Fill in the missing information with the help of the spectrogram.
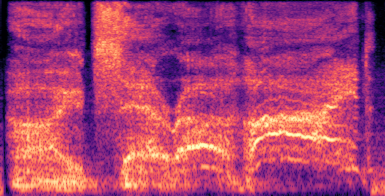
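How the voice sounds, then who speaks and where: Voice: extremely high pitch, sing-song, raised voice, over loud music, exaggerated voice. An actor in a video game voicing an uncanny scarecrow demon that mimics the cries of terrified victims in a distorted, harsh voice. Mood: desperate crying. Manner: drawn-out, eerie, uncanny mimicry.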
